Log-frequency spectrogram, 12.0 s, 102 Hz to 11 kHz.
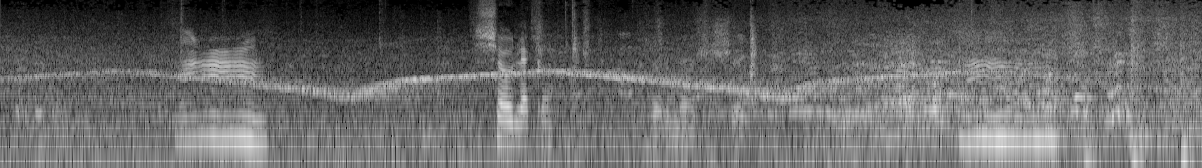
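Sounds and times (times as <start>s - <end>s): emergency siren wailing: 0.0s - 11.5s.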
